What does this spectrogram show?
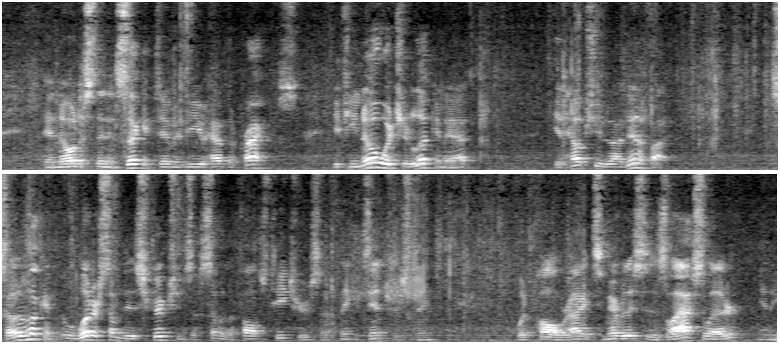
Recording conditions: live audience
